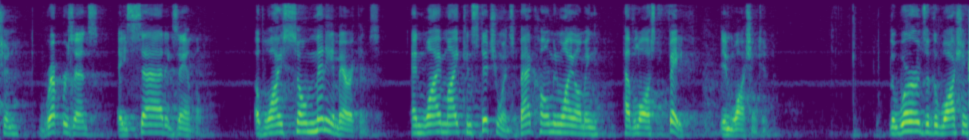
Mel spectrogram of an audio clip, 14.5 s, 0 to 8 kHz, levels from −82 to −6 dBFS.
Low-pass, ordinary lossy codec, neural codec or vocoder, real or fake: 7.2 kHz; MP3, 64 kbps; codec, 16 kHz, 8 kbps, FreqCodec, larger model; fake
